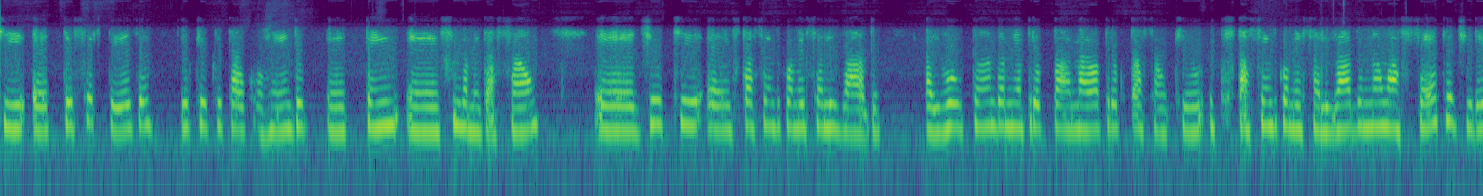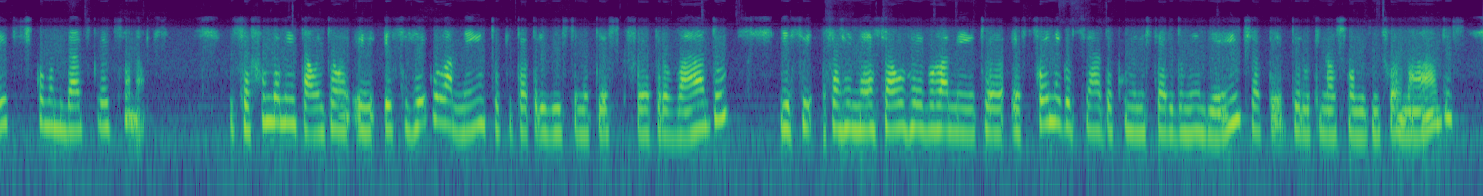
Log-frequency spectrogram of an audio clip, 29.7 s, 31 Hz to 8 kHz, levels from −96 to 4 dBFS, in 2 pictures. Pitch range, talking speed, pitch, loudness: 185-220 Hz, 155 wpm, 200 Hz, -20 LUFS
